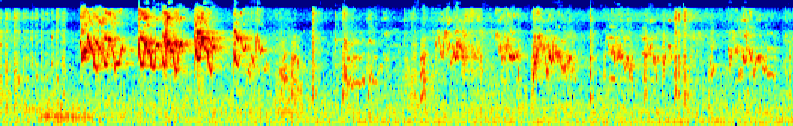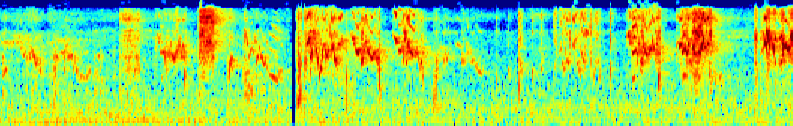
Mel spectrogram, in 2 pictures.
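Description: Budgerigars chatter continuously with bright, scratchy chirps and warbles, several birds calling over one another.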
